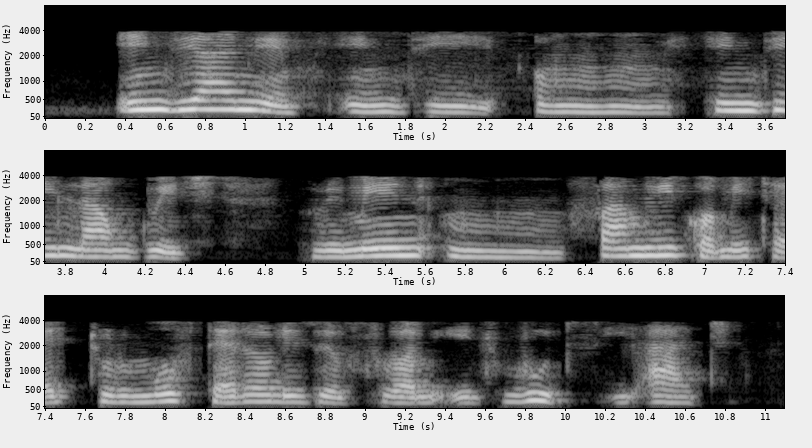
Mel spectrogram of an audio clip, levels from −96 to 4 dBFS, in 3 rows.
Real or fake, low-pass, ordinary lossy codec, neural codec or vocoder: real; 7.2 kHz; AAC, 16 kbps; none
